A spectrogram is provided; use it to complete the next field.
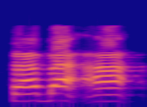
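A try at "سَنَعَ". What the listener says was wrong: Titiknya di atas. Sana'a.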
